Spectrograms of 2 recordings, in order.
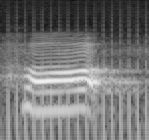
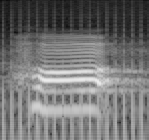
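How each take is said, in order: No difference in how they are said.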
